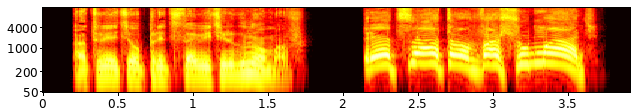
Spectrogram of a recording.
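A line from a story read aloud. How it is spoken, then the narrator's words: Goblin shouting. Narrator (Russian): крикнул гоблин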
